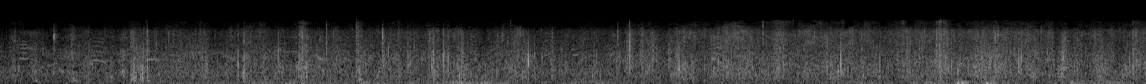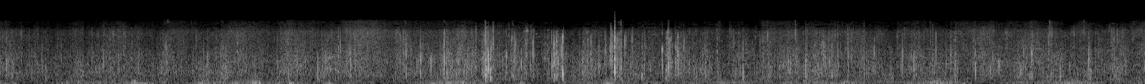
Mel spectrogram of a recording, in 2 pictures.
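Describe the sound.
Footsteps walk outdoors toward a cave, many steady, gritty steps following one another without pause against a faint, airy outdoor background.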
